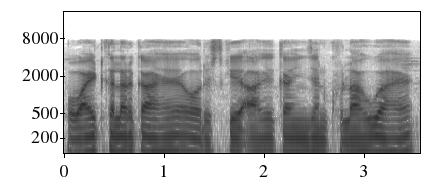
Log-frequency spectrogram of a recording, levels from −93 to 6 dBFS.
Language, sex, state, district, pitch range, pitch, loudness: Hindi, male, Jharkhand, Deoghar, 100-105 Hz, 100 Hz, -18 LUFS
